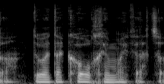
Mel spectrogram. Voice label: "coch", Welsh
